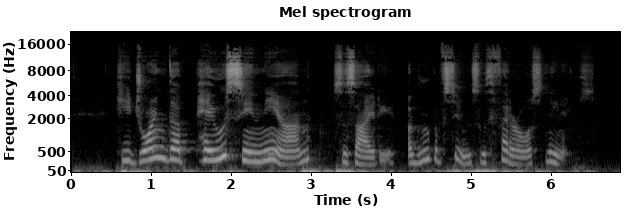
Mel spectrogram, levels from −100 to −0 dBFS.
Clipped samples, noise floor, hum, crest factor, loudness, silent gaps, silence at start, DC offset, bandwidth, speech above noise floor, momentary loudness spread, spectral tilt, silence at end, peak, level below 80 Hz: under 0.1%; -66 dBFS; none; 24 dB; -42 LUFS; none; 0.05 s; under 0.1%; 16 kHz; 23 dB; 20 LU; -1.5 dB/octave; 0.3 s; -20 dBFS; -66 dBFS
